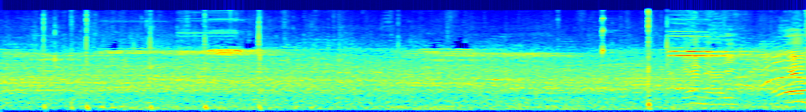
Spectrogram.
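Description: Busy multi-court volleyball hall: a steady crowd hubbub with frequent sharp thuds of volleyballs being hit and bouncing, one louder hit about six and a half seconds in, then players shouting near the end.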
